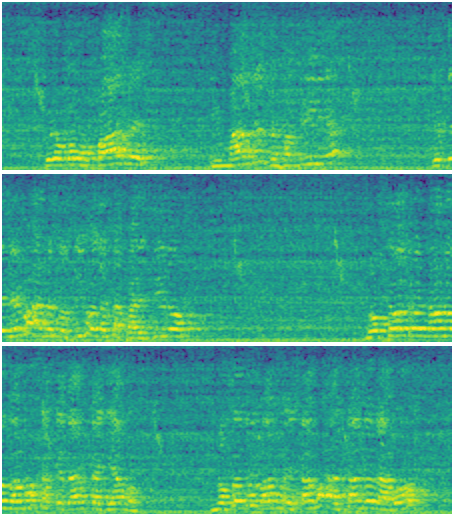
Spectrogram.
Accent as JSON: {"language": "Spanish", "country": "Mexico", "said": "no vamos a permitir a que se nos siga pisoteando como mexicanos que somos"}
